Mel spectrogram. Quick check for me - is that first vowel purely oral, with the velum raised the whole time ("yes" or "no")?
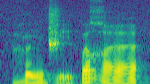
no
